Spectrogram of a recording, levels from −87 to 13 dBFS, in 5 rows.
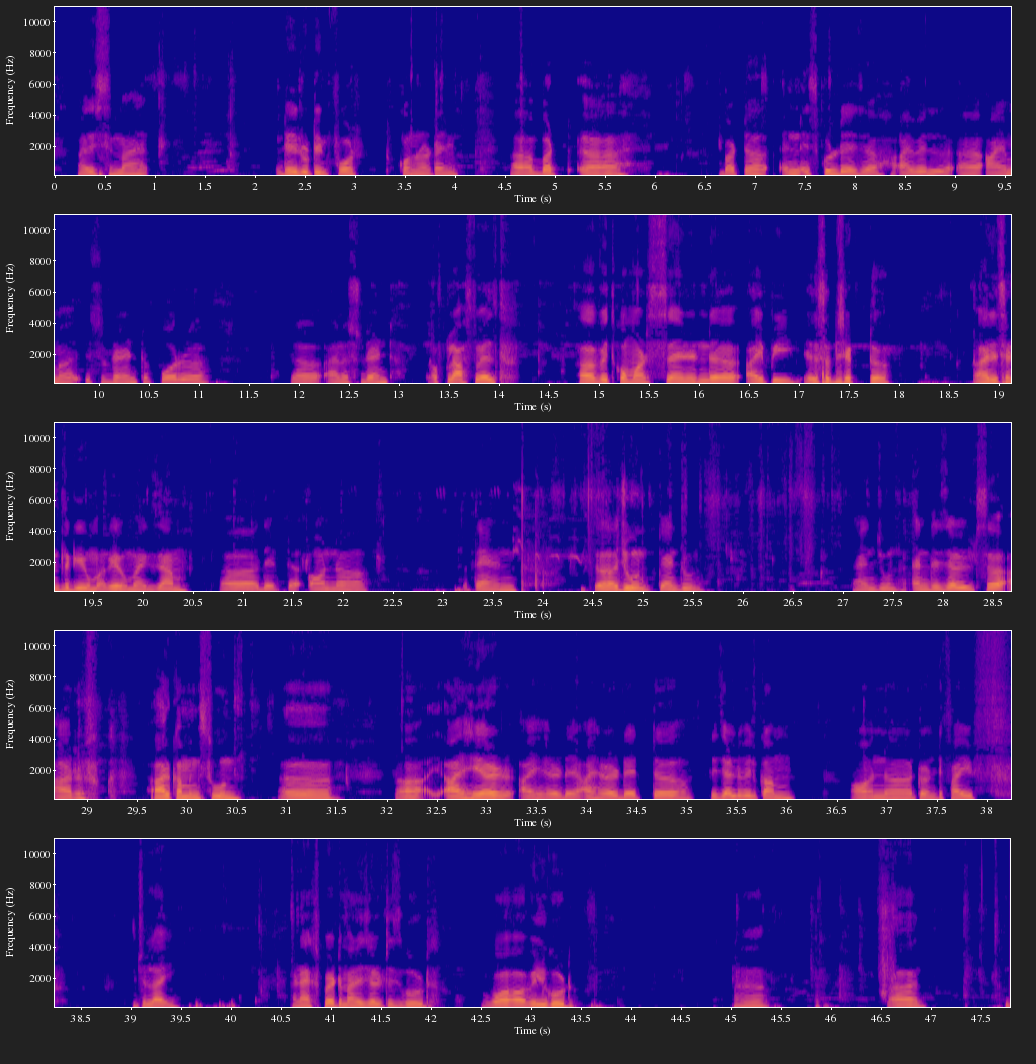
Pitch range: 155-180 Hz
